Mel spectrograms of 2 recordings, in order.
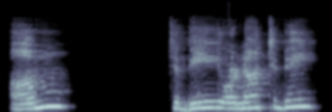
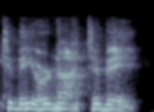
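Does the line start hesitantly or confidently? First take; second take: hesitantly; confidently. First: It starts hesitantly with a filler um. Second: It starts confidently with no filler.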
